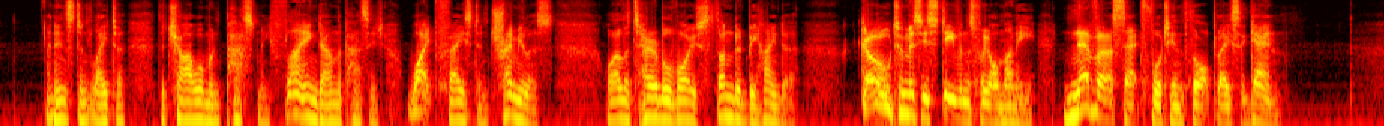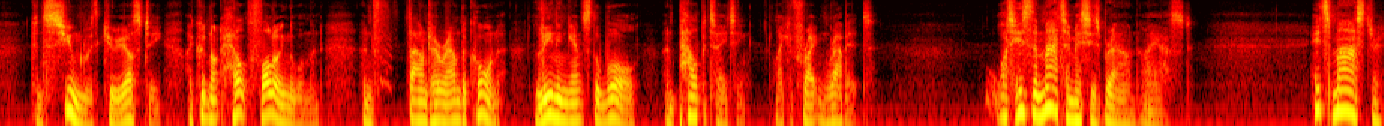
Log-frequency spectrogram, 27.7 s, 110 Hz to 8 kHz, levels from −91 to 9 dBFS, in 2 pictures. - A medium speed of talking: Yes, average, 155 wpm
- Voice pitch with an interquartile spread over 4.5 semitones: Yes, average, 5.1 semitones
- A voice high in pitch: No, low, 120 Hz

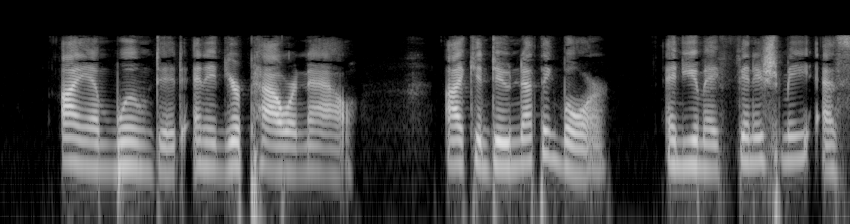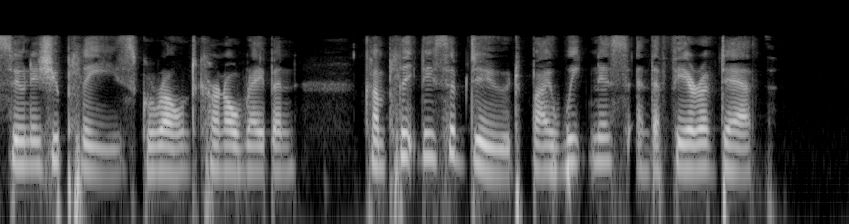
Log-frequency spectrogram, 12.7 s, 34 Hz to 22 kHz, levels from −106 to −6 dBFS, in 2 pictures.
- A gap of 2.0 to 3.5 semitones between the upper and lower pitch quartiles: Yes, average, 2.9 semitones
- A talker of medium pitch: Yes, medium, 175 Hz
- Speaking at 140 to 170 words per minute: Yes, average, 165 wpm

